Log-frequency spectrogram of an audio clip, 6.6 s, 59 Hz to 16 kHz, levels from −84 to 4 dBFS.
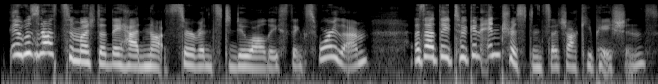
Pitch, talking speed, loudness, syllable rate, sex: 255 Hz, 235 wpm, -19 LUFS, 5.6 syllables/s, female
